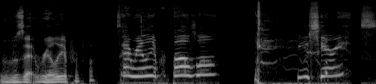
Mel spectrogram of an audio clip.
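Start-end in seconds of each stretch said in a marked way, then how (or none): 1.2-3.8 very high, swooping pitch, upset and disbelieving. Speaker recapping a scene acts out the character's reaction: Nina voice. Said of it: "you should do the Nina voice".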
